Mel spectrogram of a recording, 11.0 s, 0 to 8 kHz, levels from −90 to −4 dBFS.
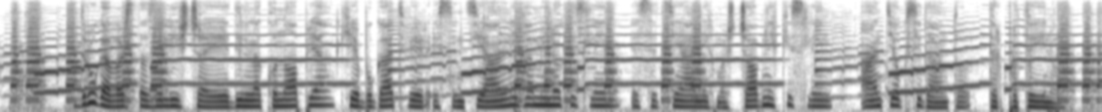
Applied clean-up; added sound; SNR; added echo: none; Wind instrument, woodwind instrument + Vehicle horn, car horn, honking; 4 dB; none.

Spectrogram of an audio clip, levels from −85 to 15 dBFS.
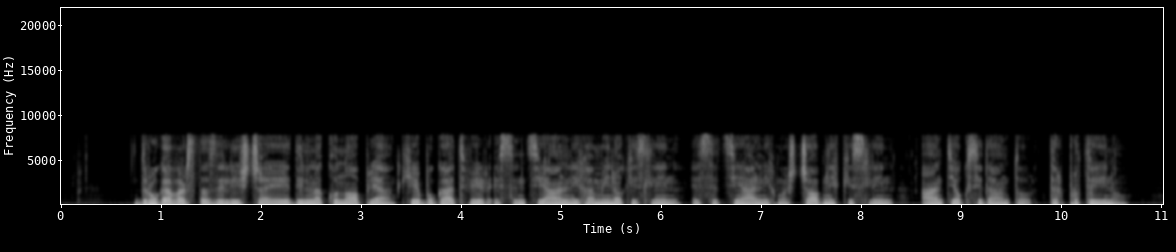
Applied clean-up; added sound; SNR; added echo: none; none; none; none.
